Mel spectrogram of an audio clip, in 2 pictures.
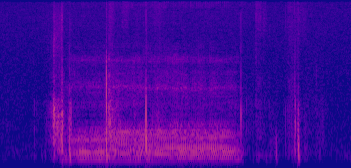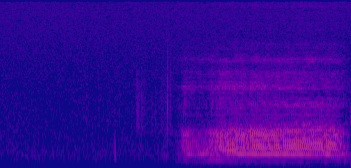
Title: Loudest snoring ever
